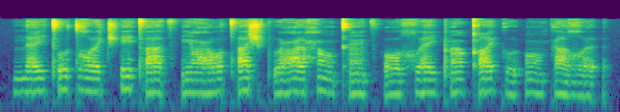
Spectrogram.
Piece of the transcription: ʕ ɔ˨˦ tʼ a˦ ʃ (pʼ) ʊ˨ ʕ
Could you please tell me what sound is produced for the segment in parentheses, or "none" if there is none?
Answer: pʼ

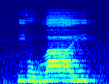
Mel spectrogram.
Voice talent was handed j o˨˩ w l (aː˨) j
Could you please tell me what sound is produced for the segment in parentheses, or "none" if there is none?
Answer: aː˨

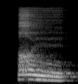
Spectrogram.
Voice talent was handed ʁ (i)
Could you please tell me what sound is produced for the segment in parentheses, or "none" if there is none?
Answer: e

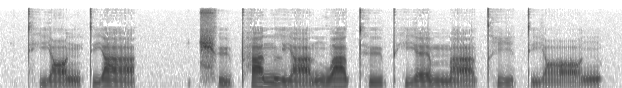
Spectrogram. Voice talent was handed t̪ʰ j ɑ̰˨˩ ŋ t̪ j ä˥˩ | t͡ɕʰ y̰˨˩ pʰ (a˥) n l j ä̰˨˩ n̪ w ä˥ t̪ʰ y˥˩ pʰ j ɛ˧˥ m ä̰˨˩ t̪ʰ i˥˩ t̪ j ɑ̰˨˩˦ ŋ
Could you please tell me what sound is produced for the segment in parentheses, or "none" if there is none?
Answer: a˥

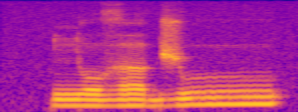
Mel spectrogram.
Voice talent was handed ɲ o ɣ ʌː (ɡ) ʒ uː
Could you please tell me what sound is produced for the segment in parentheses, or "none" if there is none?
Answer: ɡ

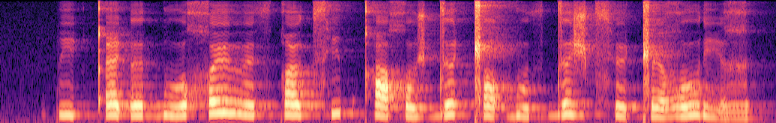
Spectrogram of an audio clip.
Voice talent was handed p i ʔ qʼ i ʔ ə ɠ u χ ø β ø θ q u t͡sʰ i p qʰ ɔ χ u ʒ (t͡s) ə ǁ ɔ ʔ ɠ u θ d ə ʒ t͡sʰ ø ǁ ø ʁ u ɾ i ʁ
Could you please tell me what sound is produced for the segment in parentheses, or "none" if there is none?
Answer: d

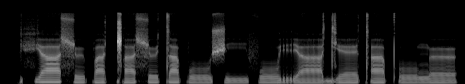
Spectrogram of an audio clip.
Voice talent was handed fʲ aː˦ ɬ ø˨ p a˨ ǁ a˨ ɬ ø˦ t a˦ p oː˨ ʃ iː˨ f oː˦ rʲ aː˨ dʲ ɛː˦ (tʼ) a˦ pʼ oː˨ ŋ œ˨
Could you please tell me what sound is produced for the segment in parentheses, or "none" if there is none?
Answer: tʼ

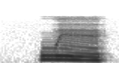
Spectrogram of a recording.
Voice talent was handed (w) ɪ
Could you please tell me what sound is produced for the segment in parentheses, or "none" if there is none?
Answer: w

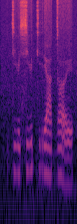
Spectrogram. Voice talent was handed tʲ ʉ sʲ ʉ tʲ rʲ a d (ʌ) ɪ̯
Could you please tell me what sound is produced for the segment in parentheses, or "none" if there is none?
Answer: ʌ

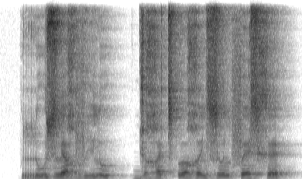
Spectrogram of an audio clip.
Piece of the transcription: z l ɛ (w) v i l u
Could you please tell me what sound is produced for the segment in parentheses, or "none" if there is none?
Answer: ʁ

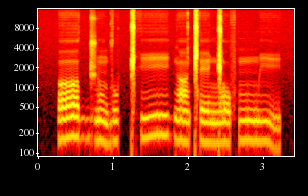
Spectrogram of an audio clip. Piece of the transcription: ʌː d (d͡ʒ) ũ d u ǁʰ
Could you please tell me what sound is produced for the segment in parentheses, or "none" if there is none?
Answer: d͡ʒ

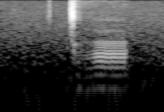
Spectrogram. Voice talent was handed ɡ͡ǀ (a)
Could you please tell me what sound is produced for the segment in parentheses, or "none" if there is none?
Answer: a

